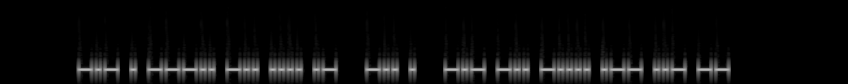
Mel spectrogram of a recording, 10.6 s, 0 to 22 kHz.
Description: Morse code, heard as a keyed tone, about 22 wpm, 700 Hz. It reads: KE8DHA DE KD6WUM
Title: USA Callsign DE Callsign - 6 Characters - 22wpm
